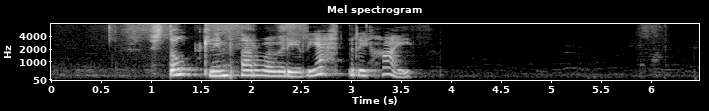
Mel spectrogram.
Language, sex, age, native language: Icelandic, female, 12, Icelandic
